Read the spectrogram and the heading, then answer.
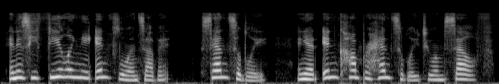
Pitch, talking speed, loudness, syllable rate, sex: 265 Hz, 170 wpm, -18 LUFS, 5.9 syllables/s, female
